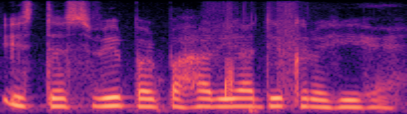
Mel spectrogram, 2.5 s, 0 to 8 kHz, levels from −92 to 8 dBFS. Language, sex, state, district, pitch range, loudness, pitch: Hindi, female, Arunachal Pradesh, Lower Dibang Valley, 190-210 Hz, -15 LUFS, 205 Hz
